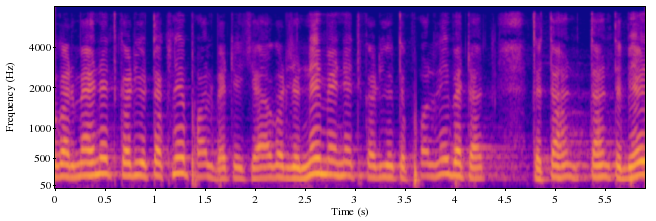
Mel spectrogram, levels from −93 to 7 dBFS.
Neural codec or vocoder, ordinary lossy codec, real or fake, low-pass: none; Opus, 64 kbps; real; 7.2 kHz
